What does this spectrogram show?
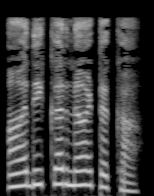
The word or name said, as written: ಆದಿಕರ್ನಾಟಕ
